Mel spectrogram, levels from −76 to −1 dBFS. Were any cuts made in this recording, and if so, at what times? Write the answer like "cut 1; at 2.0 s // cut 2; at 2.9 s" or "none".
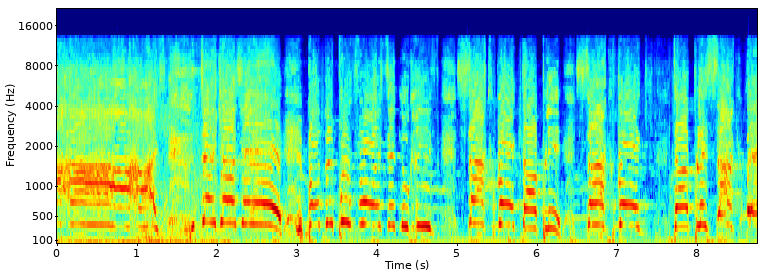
none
